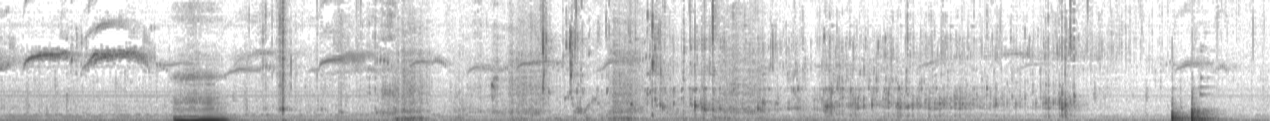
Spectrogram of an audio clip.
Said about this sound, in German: Komm, lass uns doch nochmal diese Küchenatmo machen. Könnt ihr mir mal einen Wasserkocher reinspielen und vielleicht Kühlschrank, was man hat, so hat in der Küche. Bisschen Stimmung, Sommerstimmung, Vögel vorm Fenster.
